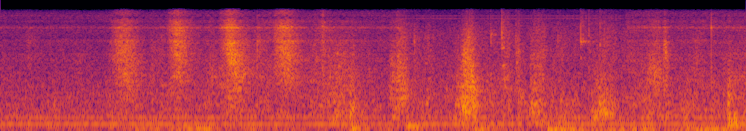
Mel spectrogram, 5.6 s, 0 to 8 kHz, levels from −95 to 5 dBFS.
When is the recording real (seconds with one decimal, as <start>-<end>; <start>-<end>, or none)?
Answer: 3.0-4.7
